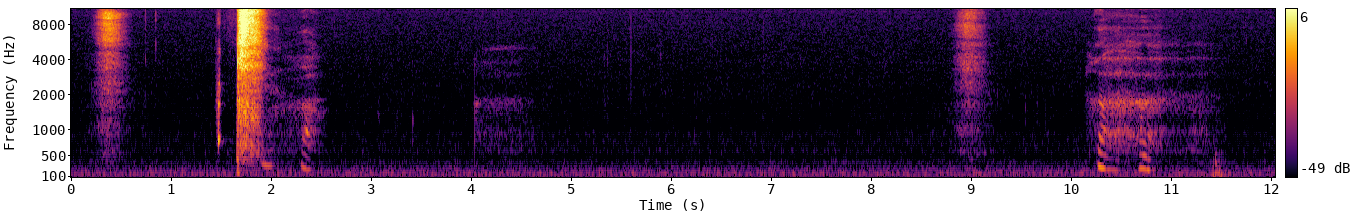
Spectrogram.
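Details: Person gives several soft, breathy, tickly sneezes with brief inhaled catches and one sharper burst while talking.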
